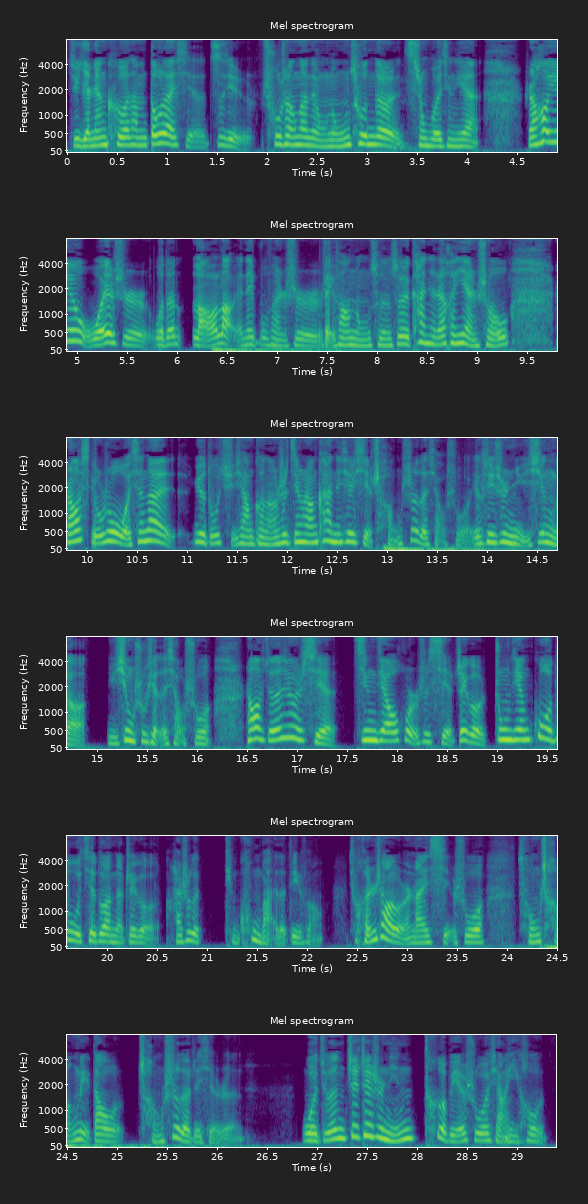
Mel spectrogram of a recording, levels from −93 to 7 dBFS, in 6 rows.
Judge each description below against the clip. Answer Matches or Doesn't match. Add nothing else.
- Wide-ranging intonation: Doesn't match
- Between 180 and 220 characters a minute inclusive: Doesn't match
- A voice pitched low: Doesn't match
